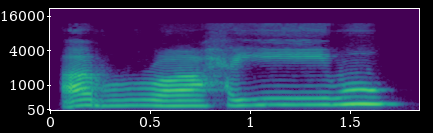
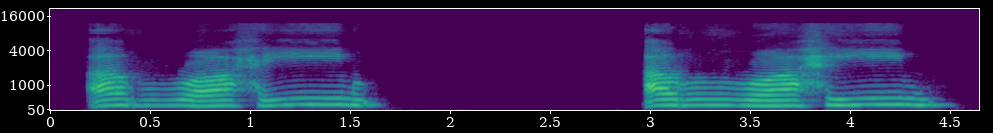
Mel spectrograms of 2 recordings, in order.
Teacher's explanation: जैसे बस वसल में हम पढ़ रहे हैं वैसे ही पढ़ा जाएगा, बस आखिरी हरका को हम उसका जमन भी कम करें, यानी उसकी लेंथ भी कम करें, उसको बोलते अपनी आवाज भी नीचे रख रहे हैं, और हम दम्मा या कसरा को ही हरकत, यही हरकत को चूज करेंगे रोम के वक्फ के लिए। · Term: अर्रोम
